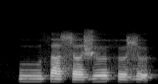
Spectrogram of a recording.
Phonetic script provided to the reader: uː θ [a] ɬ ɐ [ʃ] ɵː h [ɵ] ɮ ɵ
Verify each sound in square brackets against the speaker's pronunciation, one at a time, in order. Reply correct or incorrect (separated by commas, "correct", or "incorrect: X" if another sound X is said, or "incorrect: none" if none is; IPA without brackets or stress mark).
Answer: correct, incorrect: ʒ, correct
